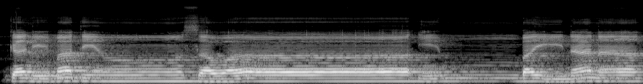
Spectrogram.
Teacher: ہے، با یا زبر بئی، نون زبرنا، بینا، نون علی زبرنا، الف مدہ ہے، ایک الف کے برابر کھینچنا ہے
